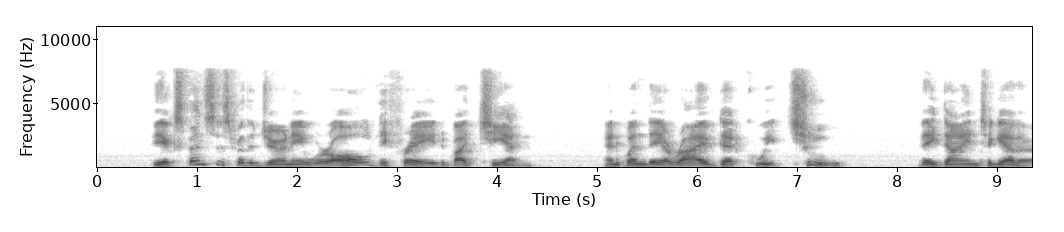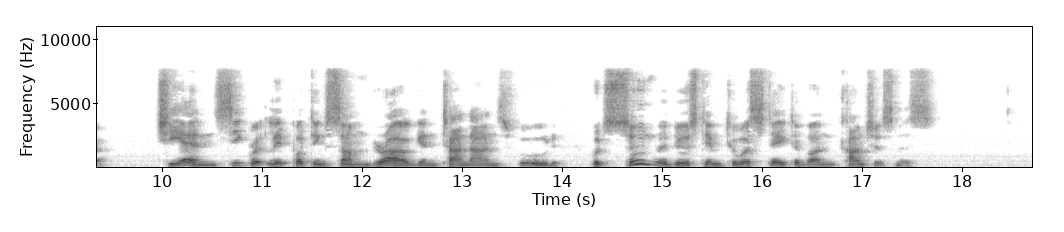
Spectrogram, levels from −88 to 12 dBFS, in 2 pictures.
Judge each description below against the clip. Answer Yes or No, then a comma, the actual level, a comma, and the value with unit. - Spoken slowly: Yes, slow, 120 wpm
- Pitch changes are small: No, average, 4.0 semitones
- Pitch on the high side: No, low, 130 Hz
